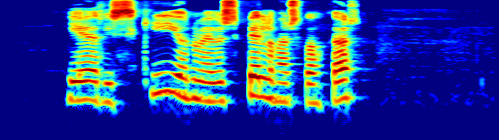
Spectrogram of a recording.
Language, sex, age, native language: Icelandic, female, 50-59, Icelandic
